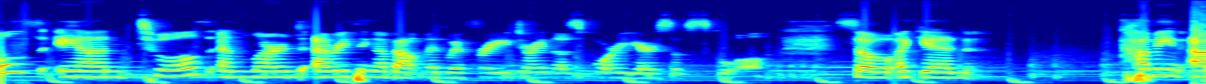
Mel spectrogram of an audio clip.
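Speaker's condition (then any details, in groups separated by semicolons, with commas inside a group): No condition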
